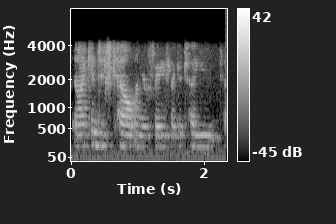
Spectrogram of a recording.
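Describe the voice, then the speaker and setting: A woman giving a polygraph test and questioning a suspect in a calm, measured, procedural way, heard on old interrogation tape. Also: medium pitch. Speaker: polygraph examiner. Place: interrogation room. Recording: tinny, echoey room, far from mic, faint hiss.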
